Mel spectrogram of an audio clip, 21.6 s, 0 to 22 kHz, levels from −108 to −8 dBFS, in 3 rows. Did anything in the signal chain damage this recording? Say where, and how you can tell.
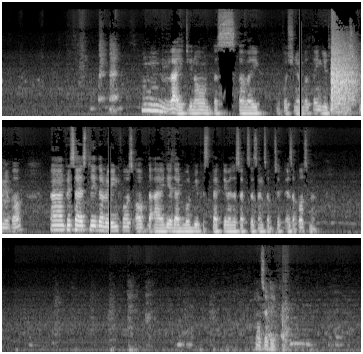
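Yes. There is a gap at a join of encoded pieces, from the codec stage. Speech stops dead for 47 ms at 5.94 s, before "thing you", and for 45 ms at 9.30 s, between "precisely the" and "of the idea that". Separately encoded segments were joined untrimmed, keeping encoder delay and final-frame padding.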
